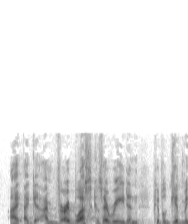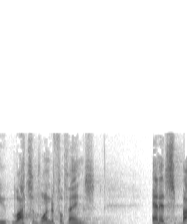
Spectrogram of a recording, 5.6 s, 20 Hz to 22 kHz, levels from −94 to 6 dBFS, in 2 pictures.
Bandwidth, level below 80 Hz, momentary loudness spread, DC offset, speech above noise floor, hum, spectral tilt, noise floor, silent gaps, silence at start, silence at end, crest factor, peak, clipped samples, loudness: 9.4 kHz; -82 dBFS; 13 LU; under 0.1%; 38 dB; none; -3 dB/octave; -71 dBFS; none; 0.15 s; 0 s; 22 dB; -10 dBFS; under 0.1%; -32 LUFS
